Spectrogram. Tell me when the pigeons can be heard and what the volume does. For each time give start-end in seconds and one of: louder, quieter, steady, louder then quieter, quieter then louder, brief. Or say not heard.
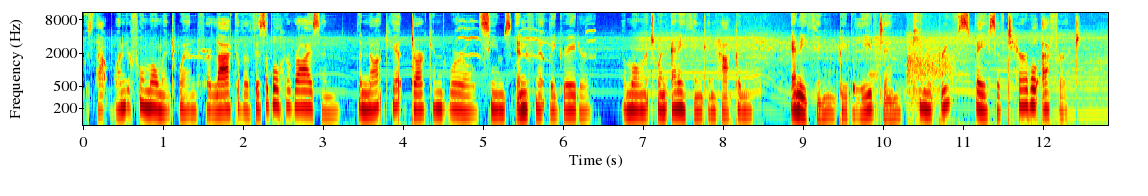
not heard.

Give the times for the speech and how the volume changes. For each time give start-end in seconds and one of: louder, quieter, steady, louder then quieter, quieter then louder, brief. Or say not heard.
0.0-12.7 steady.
